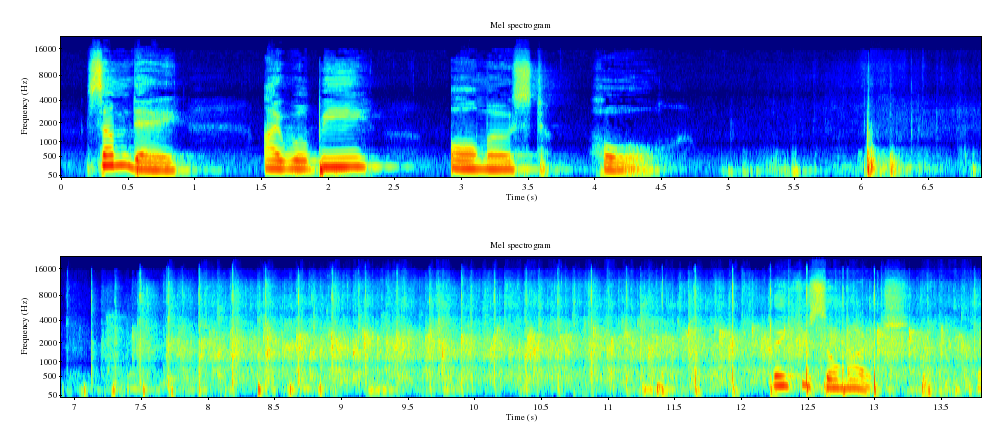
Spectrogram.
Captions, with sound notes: Someday, I will be almost whole. (audience applauds) Thank you so much.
